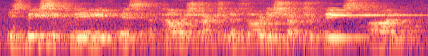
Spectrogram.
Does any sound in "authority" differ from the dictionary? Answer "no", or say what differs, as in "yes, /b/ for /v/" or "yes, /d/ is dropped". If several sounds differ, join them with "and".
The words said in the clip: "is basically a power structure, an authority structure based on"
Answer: no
